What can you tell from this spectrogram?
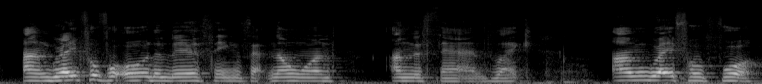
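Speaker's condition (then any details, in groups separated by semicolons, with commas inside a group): Cerebral palsy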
